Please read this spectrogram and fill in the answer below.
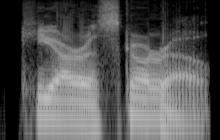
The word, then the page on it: chiaroscuro: American English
